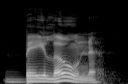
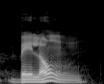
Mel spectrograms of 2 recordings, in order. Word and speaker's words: belon: And then our last word is belon, or belon. Couple slightly different pronunciations. It is spelled B-E-L-O-N, noun from 1940.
